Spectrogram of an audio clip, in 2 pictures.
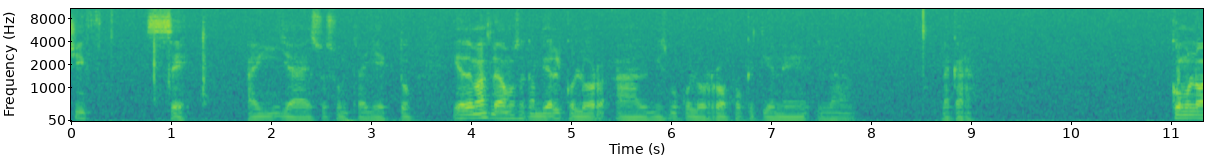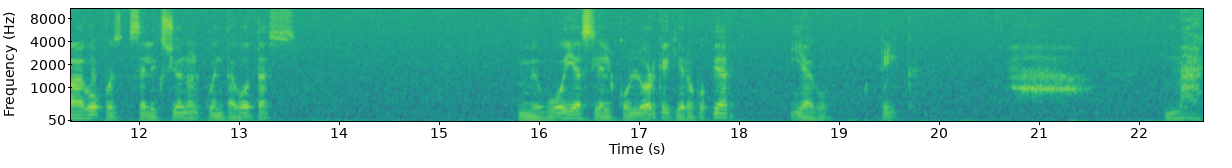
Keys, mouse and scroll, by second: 0.9 ctrl+shift+c, 14.1 click, 19.1 click.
